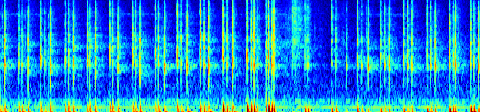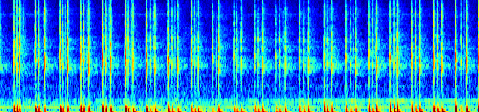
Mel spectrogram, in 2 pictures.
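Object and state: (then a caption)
Small plastic bottle tapped with fingernails. Fingernails of both hands tap rapidly on a small, hollow white plastic bottle with a yellow cap. The taps land in a fast, uneven run, each a dull, hollow low knock with a bright clicky edge and almost no ring.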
